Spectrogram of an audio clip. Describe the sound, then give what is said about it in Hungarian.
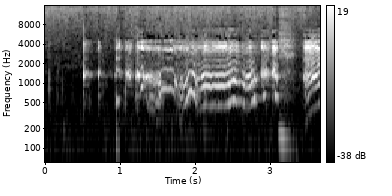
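An electronic crying baby doll toy gives a whiny, warbling cry with a wavering pitch. A few sharp clicks come before it, and the cry carries on almost without a break. “Tehát így sír a baba.”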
